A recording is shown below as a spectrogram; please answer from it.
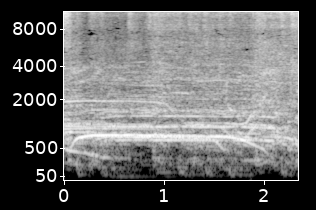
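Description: A voice holding one long note through amplified music, sliding down in pitch near the end, while a crowd cheers and whoops.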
